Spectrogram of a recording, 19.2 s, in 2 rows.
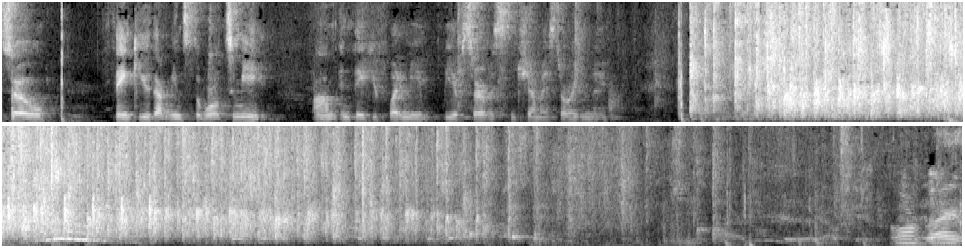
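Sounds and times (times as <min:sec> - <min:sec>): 
speech: 0:00.0 - 0:06.2
audience applause: 0:06.9 - 0:14.8.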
